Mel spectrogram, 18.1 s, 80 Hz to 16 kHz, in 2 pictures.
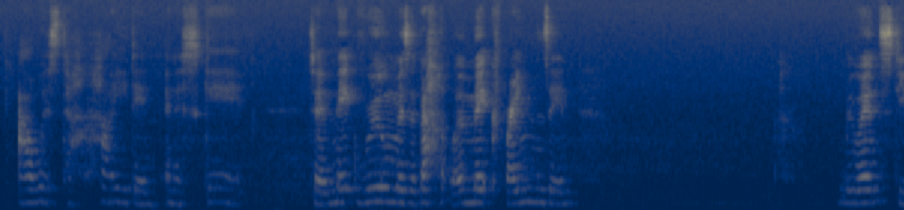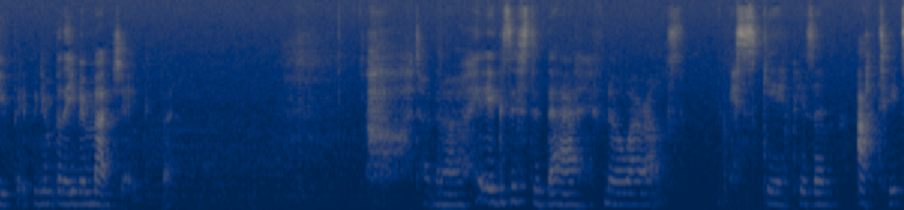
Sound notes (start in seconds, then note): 11.8 exhale; 11.8 inhale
